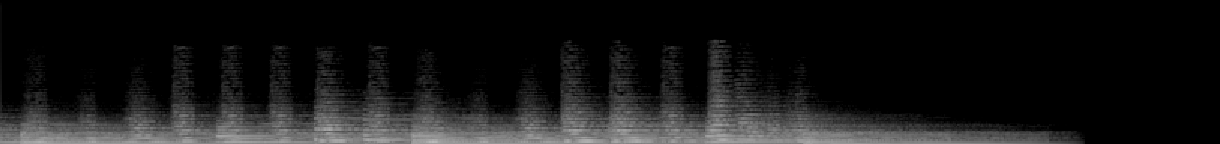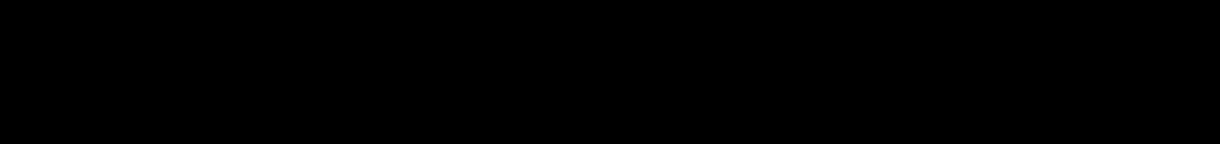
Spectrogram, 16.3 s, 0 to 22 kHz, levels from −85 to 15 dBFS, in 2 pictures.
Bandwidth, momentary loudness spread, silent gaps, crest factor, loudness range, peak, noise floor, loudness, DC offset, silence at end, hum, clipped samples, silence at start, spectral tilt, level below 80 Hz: 15.5 kHz; 12 LU; none; 20 dB; 13 LU; -10 dBFS; -46 dBFS; -25 LUFS; under 0.1%; 9.3 s; none; under 0.1%; 0 s; -6 dB/octave; -62 dBFS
